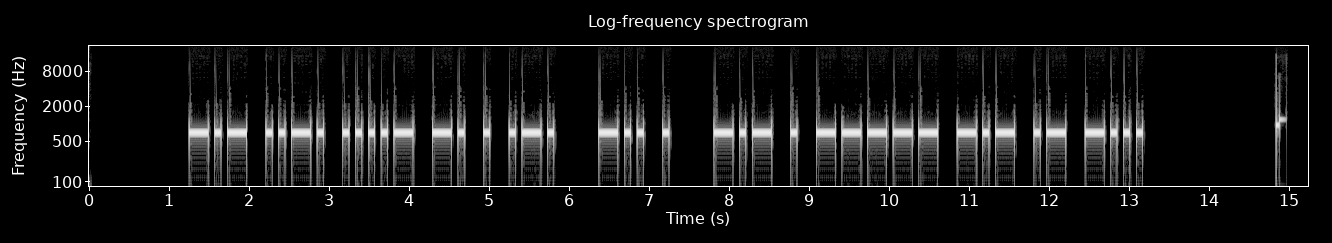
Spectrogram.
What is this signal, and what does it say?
Morse code, heard as a keyed tone, about 16 wpm, 700 Hz. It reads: KF4NER DE KE0KAB
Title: USA Callsign DE Callsign 15wpm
